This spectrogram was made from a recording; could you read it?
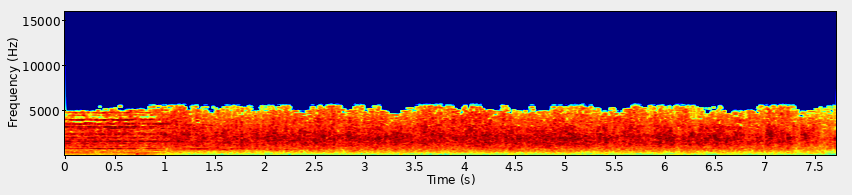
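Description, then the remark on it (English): Steady, loud audience applause fills the whole stretch, a dense wash of many hands clapping without pause; a brief musical tone fades out in the opening second. “Thank you for that spontaneous applause.”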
